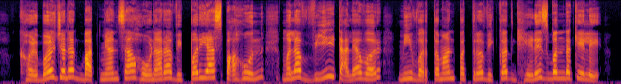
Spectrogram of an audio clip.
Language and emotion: Marathi, disgusted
